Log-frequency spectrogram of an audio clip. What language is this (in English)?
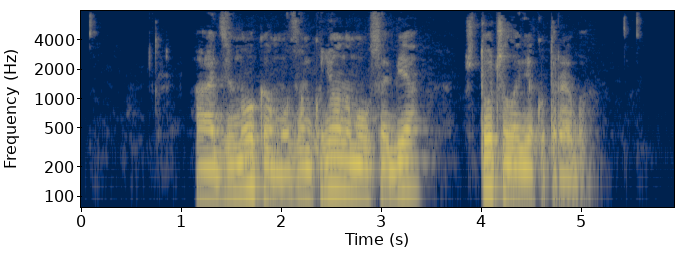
Belarusian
